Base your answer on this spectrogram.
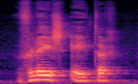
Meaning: carnivore, meat-eating creature
- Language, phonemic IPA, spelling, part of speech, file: Dutch, /ˈvlesetər/, vleeseter, noun, Nl-vleeseter.ogg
